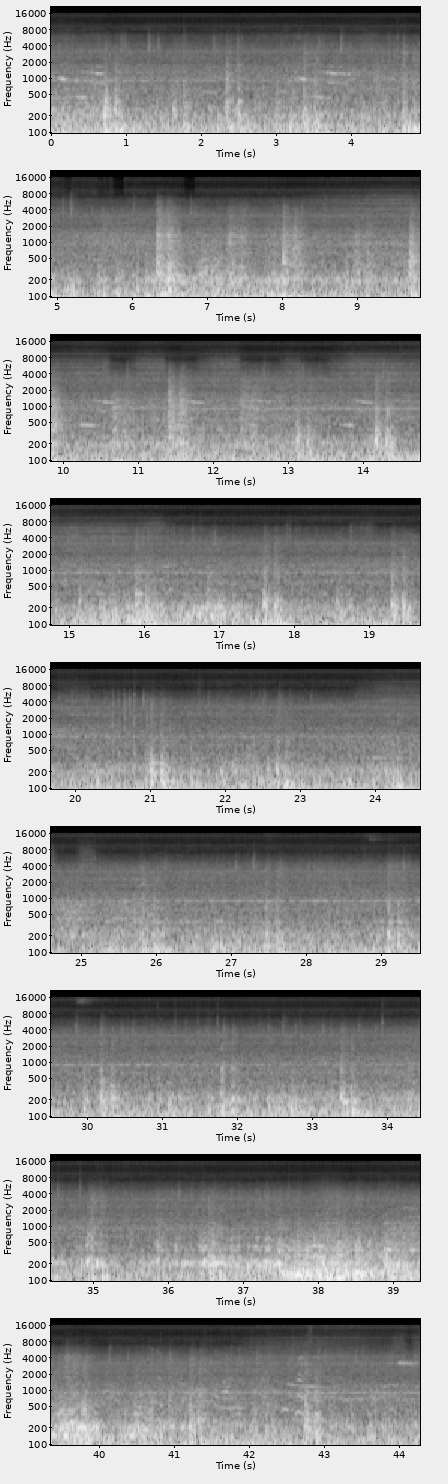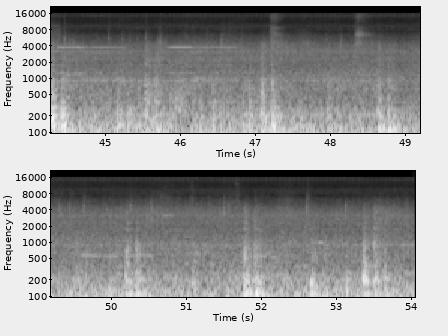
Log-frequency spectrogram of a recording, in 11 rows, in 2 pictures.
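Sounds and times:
train wheels and motors rumbling: 0.0 - 54.0.

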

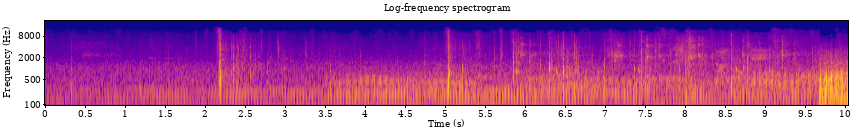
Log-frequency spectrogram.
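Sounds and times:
steady low hum: 0.0 - 10.0
tennis balls bouncing and hit: 0.0 - 10.0.

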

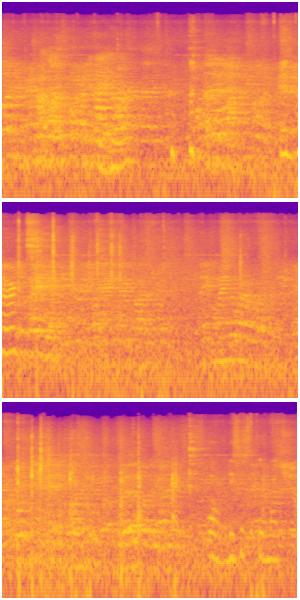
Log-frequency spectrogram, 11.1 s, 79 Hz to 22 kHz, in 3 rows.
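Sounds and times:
indistinct conversation: 0.0 - 11.0.

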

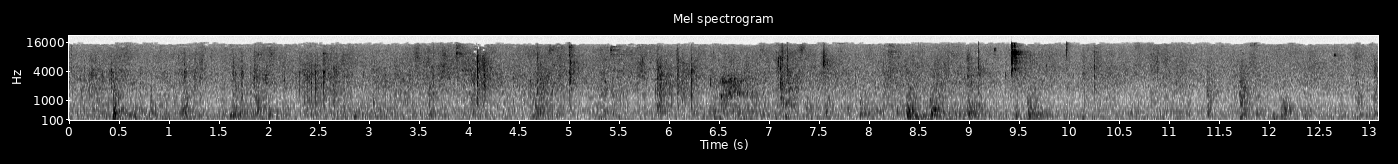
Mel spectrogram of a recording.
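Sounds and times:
low hubbub of room: 0.0 - 13.0
marching footsteps on wooden floor: 0.0 - 13.0.

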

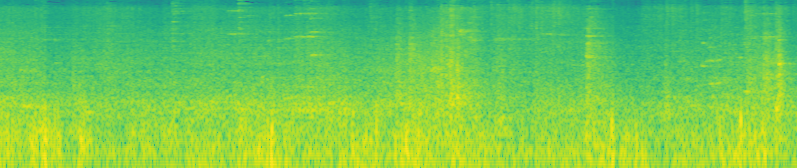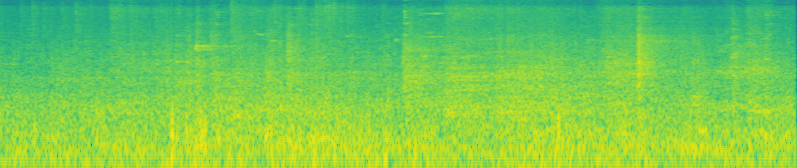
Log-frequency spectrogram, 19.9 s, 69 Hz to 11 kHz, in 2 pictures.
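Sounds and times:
train wheels rumbling on rail: 0.0 - 19.9.

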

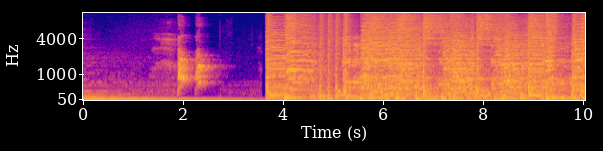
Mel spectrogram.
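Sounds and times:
dog barking: 1.9 - 2.9.

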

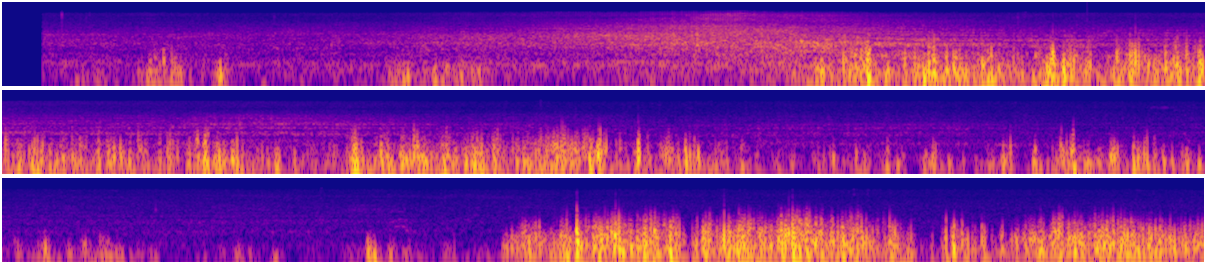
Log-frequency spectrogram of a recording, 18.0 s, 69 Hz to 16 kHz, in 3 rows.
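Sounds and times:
car passing by: 0.2 - 11.7
wind buffeting microphone: 0.2 - 18.0.

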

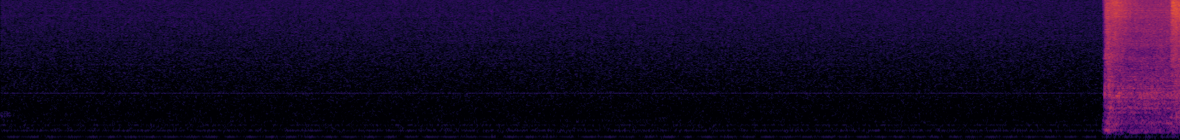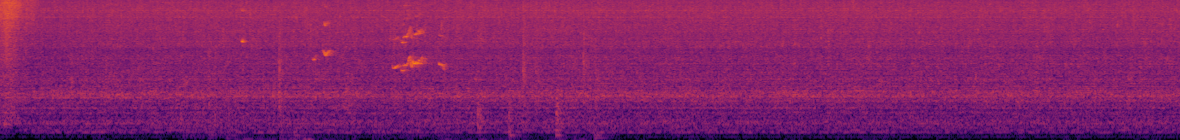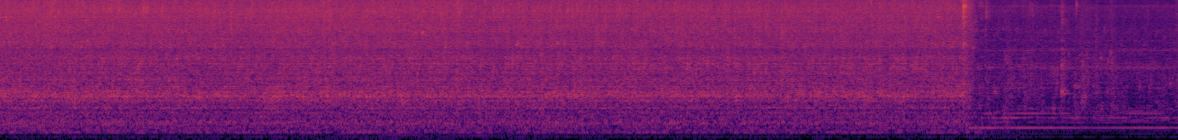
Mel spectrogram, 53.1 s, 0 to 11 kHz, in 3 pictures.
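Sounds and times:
washing machine hum: 16.5 - 53.0
water rushing into washing machine: 16.6 - 53.0.

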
